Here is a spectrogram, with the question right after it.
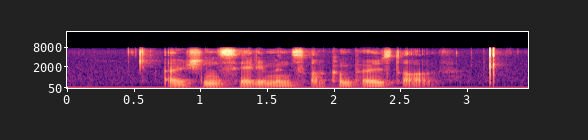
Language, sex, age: English, male, 19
